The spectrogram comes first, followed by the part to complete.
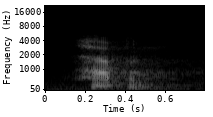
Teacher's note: la primera sílaba es la tónica y la segunda sílaba es la sílaba débil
